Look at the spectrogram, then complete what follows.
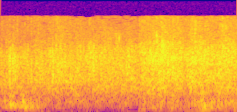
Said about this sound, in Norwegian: Ta igjen en stor applaus!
